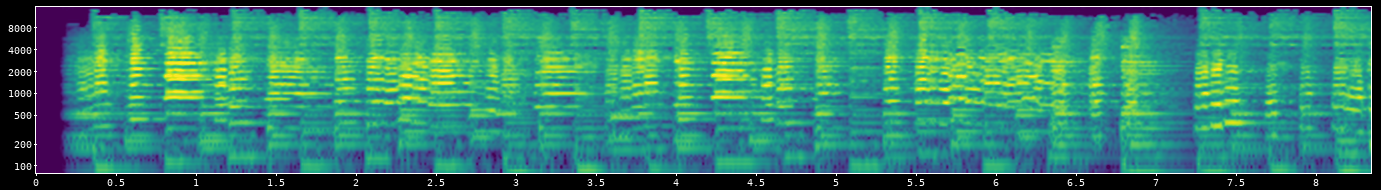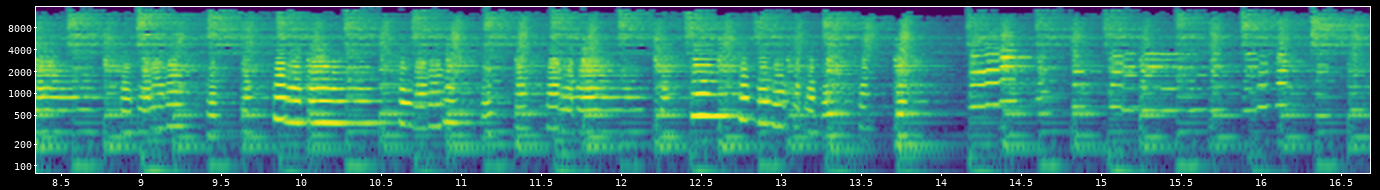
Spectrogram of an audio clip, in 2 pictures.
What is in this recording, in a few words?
Krakowiak; Living Stereo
